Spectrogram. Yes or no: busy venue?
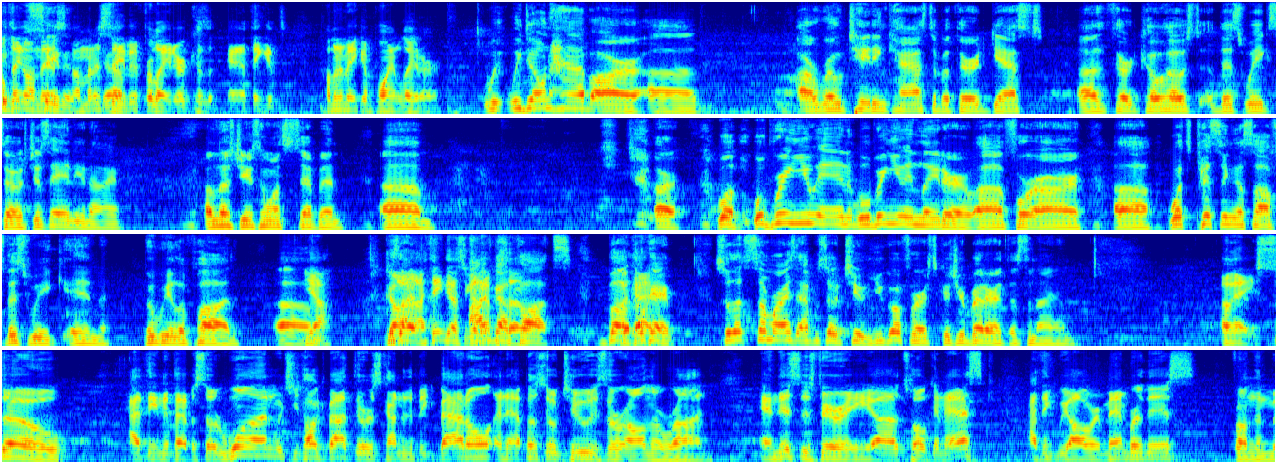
yes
